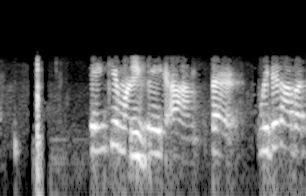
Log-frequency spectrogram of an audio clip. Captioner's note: voiceover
